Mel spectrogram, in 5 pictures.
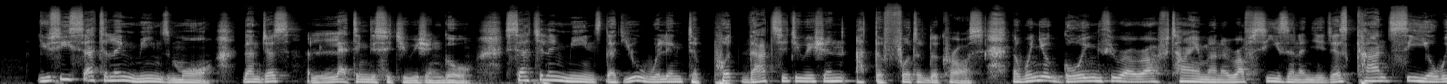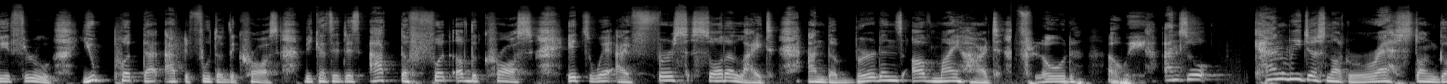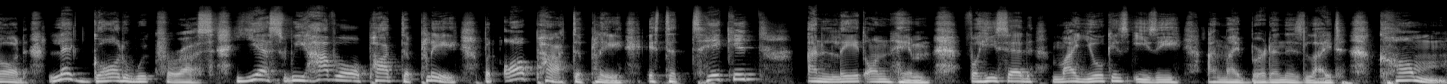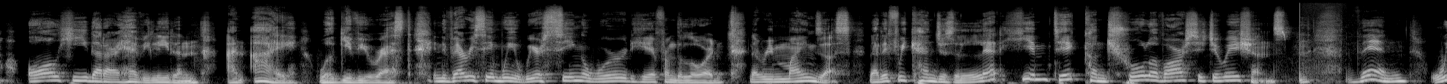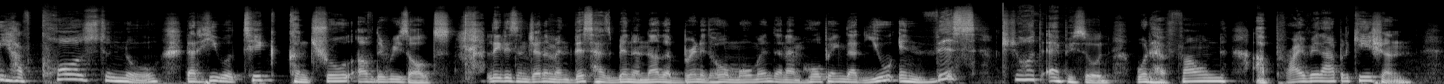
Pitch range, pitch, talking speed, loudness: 110-160 Hz, 135 Hz, 175 wpm, -20 LUFS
